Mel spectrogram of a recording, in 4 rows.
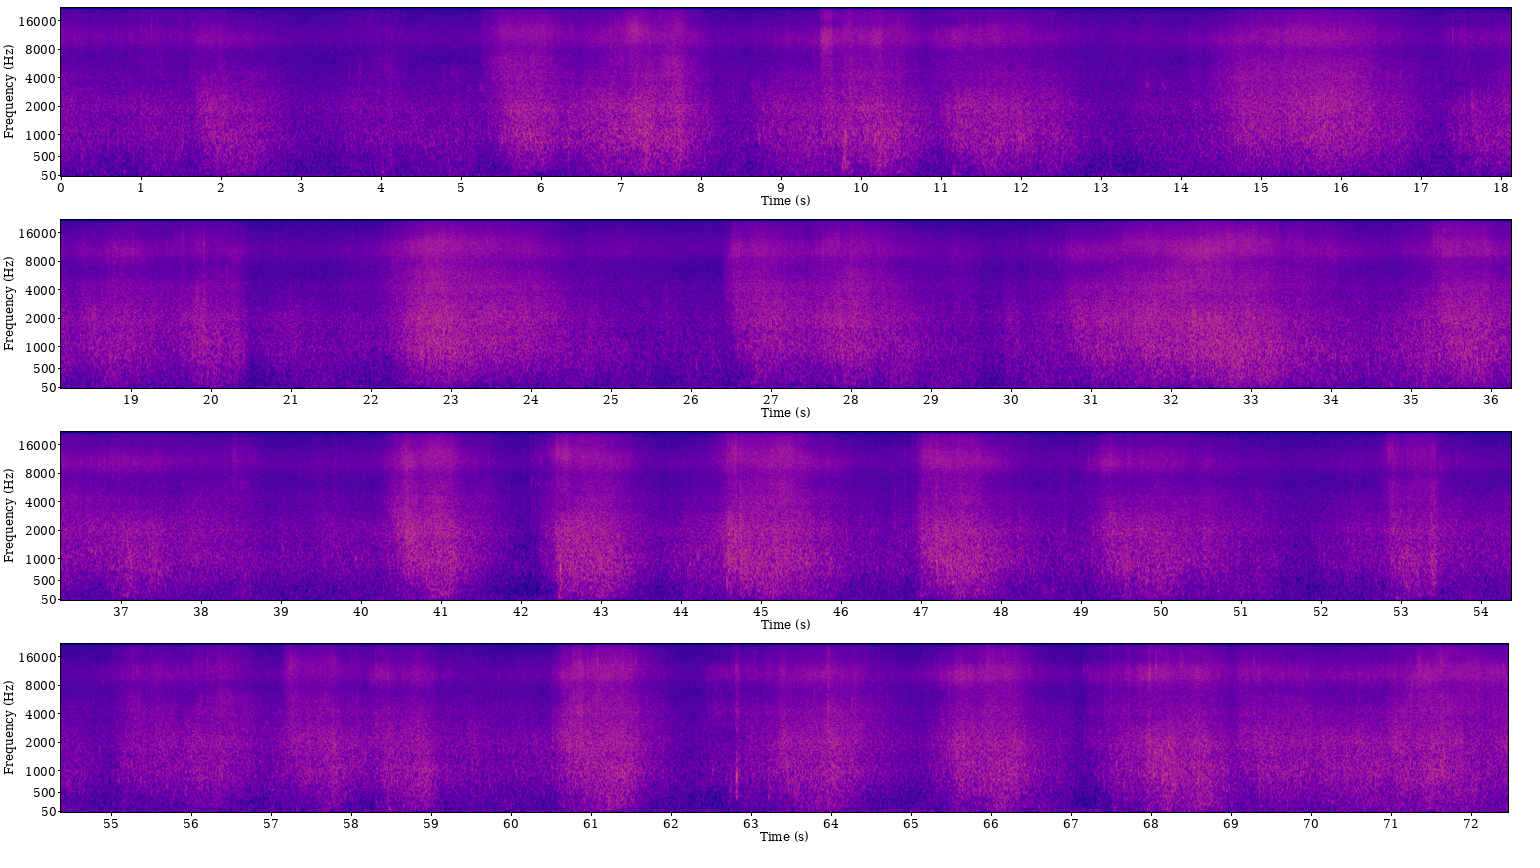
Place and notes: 貓公石沙灘, Lieyu Township - At the beach
At the beach, Sound of the waves
Zoom H2n MS +XY
金門縣 (Kinmen), 福建省, Mainland - Taiwan Border, 4 November 2014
